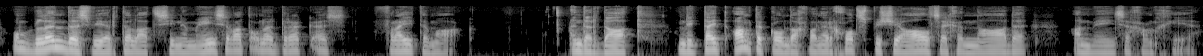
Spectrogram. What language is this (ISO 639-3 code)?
nld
